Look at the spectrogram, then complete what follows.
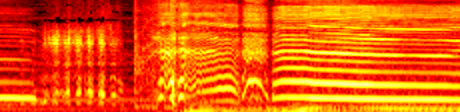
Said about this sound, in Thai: โอ้โอ้โอ้อย่าร้อง อย่าร้องนั่นร้องทั้งคนทั้งแพะเลยทีนี้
